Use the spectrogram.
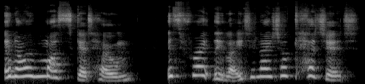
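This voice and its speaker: A woman's voice: very high voice, sing-song, moderate pace, voice pushed up. A woman voicing a cool, cutting young schoolgirl in a dramatic storybook reading. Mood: relieved, hurried.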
